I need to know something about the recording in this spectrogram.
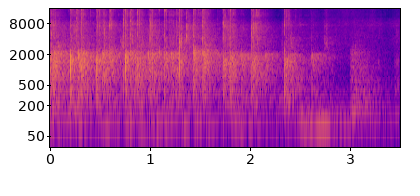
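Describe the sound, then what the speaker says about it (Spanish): An audience at a book presentation gives steady, dense applause, a continuous patter of many hands clapping that fades slightly toward the end, with no voices over it. "Recibimos, por favor, con un aplauso a Gabriela Ruesga Requena"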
